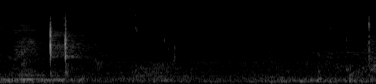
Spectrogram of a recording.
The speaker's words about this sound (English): Taking a little sip of water, mouth getting dry.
